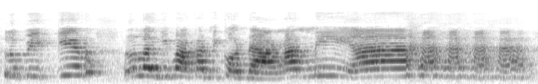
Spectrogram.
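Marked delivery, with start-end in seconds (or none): none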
